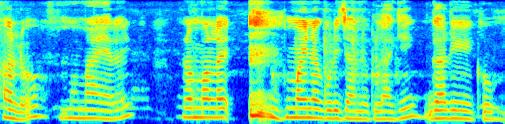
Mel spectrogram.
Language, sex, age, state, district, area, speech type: Nepali, female, 45-60, West Bengal, Jalpaiguri, urban, spontaneous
